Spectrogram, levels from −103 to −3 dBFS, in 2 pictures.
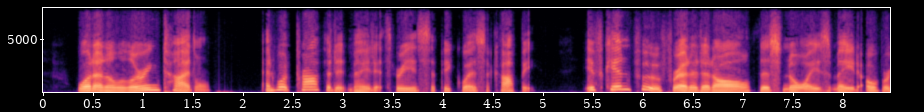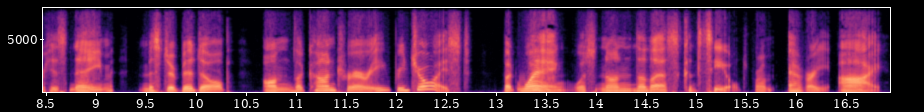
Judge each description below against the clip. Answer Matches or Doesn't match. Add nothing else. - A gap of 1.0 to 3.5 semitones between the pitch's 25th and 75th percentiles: Doesn't match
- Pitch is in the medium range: Matches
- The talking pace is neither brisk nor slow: Matches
